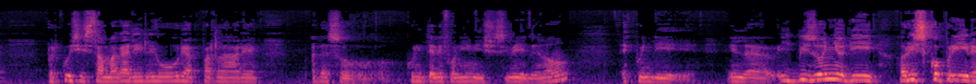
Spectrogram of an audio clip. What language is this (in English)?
Italian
